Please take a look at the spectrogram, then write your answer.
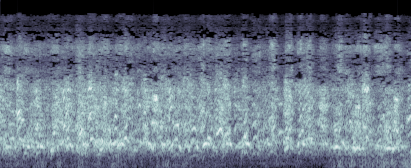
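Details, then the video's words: Numerous dogs in a shelter greet newcomers with nonstop barking, many voices overlapping into a constant clamour of short barks and occasional higher yelps. "روحنا ملجئ كلاب ... شوف الكلاب استقبلتنا ازاي"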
